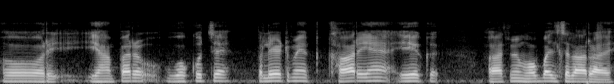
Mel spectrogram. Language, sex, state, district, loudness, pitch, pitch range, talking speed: Hindi, male, Rajasthan, Bikaner, -16 LUFS, 150 Hz, 135-160 Hz, 165 wpm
